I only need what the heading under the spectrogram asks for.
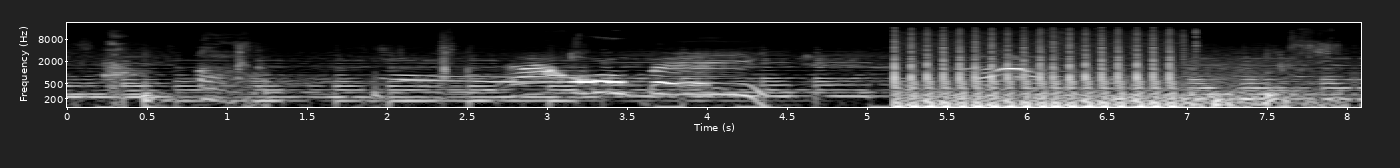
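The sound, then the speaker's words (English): An AK assault rifle fires one rapid, sustained burst of many evenly spaced, loud cracking shots, coming after a stretch where voices are heard. “Good thinking, bringing the AK. It's like I always say, it's not a vacation unless you pack an assault rifle.”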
